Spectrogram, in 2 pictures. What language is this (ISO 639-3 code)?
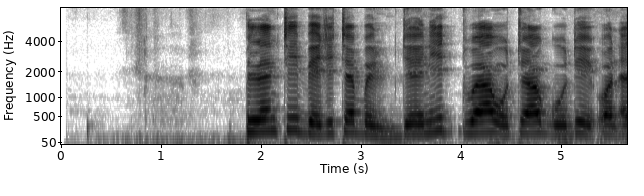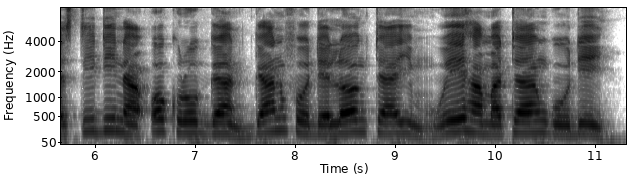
pcm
